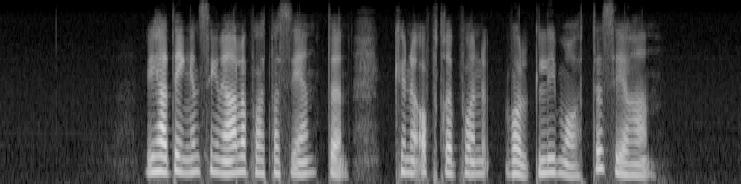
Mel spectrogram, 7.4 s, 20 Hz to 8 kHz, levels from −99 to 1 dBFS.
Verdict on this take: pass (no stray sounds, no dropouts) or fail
pass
